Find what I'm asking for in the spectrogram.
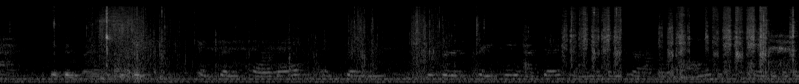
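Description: Artificial nails being buffed with a file, a close, rough rubbing and scraping in short repeated strokes over a steady low hum, with speech at moments.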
